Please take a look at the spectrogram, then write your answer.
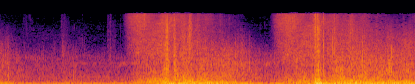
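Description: A Confringo blasting spell goes off in Hogwarts Legacy, building into a broad roaring burst around the middle and then a sharper, louder explosive crack near the end, heavy and close.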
